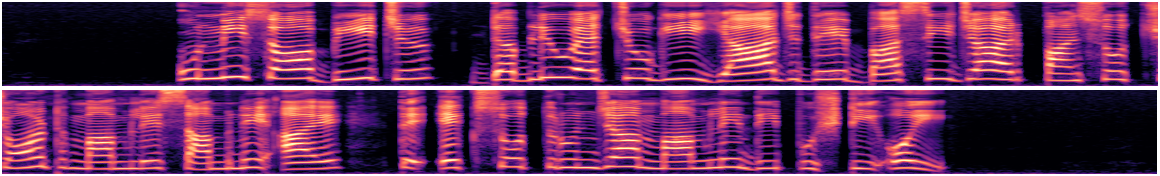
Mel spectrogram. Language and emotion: Dogri, neutral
